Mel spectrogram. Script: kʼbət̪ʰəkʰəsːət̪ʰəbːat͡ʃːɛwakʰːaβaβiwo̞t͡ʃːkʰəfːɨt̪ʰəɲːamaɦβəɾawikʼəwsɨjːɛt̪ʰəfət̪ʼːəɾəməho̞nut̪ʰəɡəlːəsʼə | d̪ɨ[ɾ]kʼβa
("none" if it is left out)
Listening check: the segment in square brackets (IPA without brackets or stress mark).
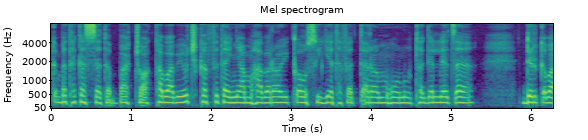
ɾ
